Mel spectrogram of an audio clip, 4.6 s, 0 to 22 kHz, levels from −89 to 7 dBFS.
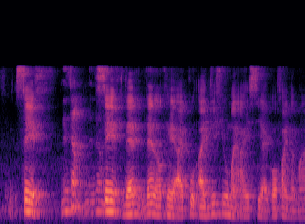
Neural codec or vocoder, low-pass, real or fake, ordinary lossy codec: none; 7.2 kHz; real; none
